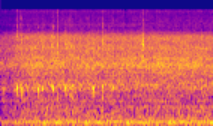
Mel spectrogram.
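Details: Diesel truck idling after FASS Titanium fuel filter and water separator replacement and priming, fuel recirculating to tank: steady low clatter, even rhythm, no stumbles or misses; normal idle.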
